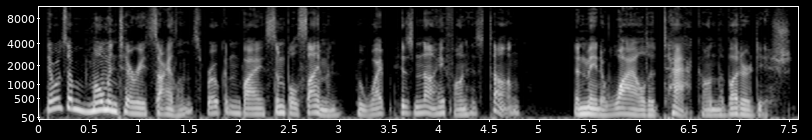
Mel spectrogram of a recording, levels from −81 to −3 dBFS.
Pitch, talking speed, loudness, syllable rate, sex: 135 Hz, 200 wpm, -22 LUFS, 5.7 syllables/s, male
